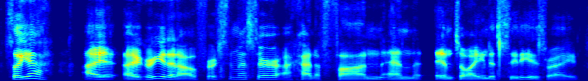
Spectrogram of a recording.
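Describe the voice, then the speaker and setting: A young man, co-hosting a podcast in casual chat, telling stories in a lively way with many fillers. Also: fairly high pitch, normal speed, no room sound. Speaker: podcast co-host.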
